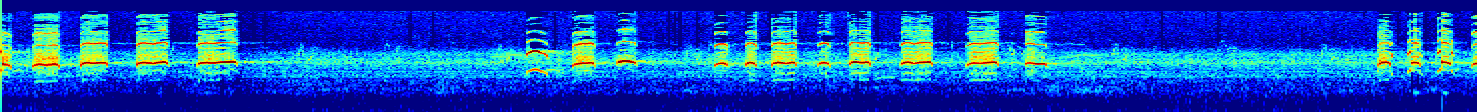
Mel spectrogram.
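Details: Osprey at its nest around a fish delivery at night: bursts of short clipped whistled chirps, quick groups of four to eight separated by quiet gaps, one rising note near four seconds.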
